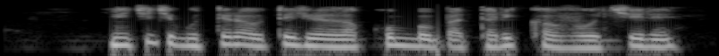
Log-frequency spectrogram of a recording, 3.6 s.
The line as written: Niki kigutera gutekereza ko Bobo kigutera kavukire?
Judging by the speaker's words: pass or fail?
fail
